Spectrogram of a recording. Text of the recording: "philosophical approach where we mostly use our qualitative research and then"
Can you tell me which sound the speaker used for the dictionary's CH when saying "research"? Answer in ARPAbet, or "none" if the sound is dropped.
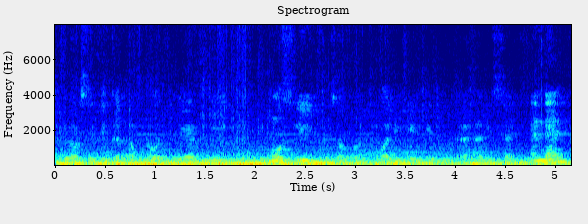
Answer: S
